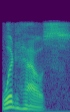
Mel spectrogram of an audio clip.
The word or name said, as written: Wodehouse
